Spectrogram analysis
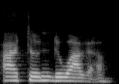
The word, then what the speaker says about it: Artunduaga: Artunduaga. Welcome. Perfectly pronounced.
